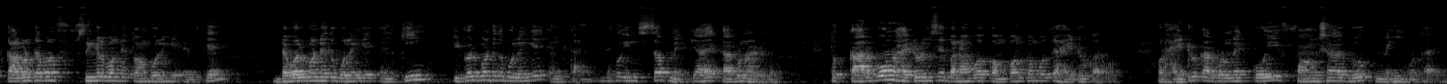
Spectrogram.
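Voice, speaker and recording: A male chemistry teacher explaining step by step, asking questions, answering them himself and slowing down to spell out formulas. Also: on the high side. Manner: repeats questions and answers them himself, calls students "beta". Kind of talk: classroom-style teaching. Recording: echoey room with faint noise.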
